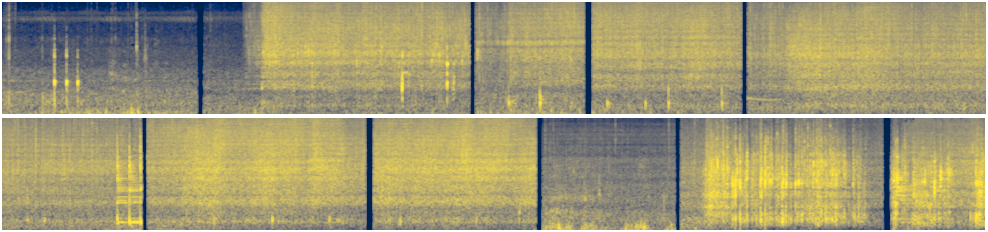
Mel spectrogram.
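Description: Spice paste sizzling in hot oil in a large wok, a steady hiss heard in several short clips after a quieter start with a few clicks. Near the end the frying grows louder and crackly as snails in their shells and raw meat go into the pan.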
